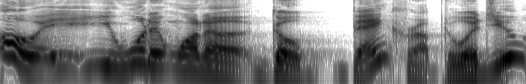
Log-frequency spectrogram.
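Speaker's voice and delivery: persuasive, leading, sing-song salesman tone. Demonstrating how someone sounds when persuading a listener, persuasive leading tone. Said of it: "the way that you sound".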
